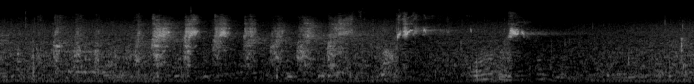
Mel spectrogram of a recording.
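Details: Baby monkey Leo cries while begging its mother for milk: a run of high, thin squeals, some tonal and drawn out, others short and rapid. Faint low rustling and murmuring sit underneath.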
